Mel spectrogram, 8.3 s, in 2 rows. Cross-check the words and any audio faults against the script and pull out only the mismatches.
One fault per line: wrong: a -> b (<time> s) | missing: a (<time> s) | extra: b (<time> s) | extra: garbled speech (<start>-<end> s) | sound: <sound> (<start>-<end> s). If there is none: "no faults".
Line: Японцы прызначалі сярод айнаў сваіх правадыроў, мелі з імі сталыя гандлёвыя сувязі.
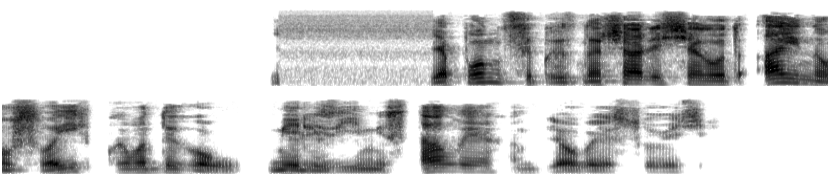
no faults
